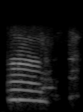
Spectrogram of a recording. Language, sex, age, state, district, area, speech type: Kannada, female, 18-30, Karnataka, Mandya, rural, conversation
